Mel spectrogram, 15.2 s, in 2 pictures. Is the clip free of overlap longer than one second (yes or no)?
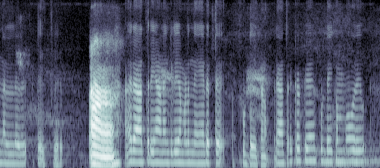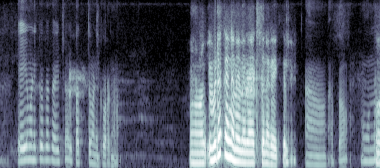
yes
